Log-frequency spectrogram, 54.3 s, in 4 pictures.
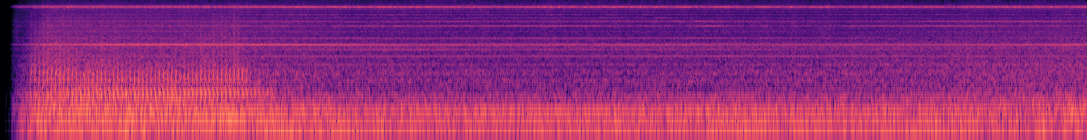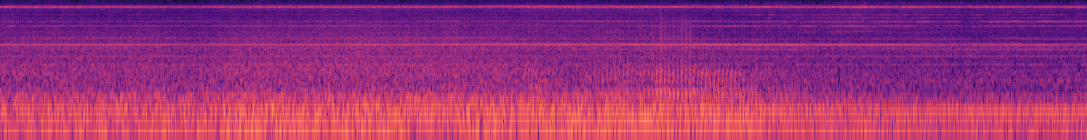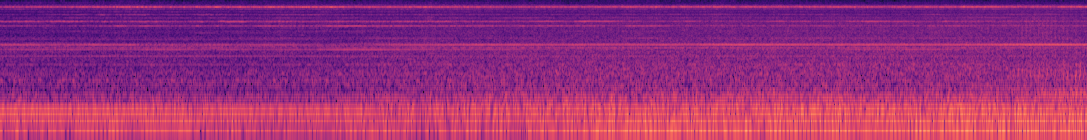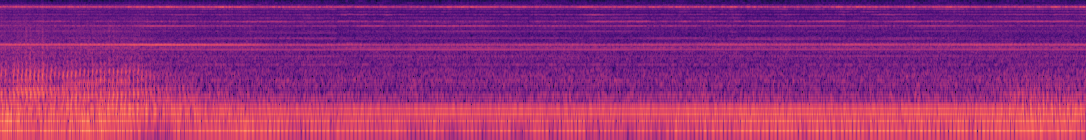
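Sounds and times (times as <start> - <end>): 
helicopter recorded from the cabin: 0.2 - 54.3.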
